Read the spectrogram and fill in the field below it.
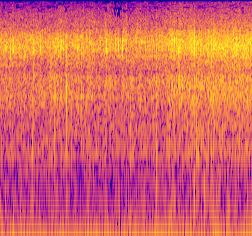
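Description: Eggs fry in a pan with a steady, close, crackling sizzle. It carries on evenly with small pops and no voices.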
